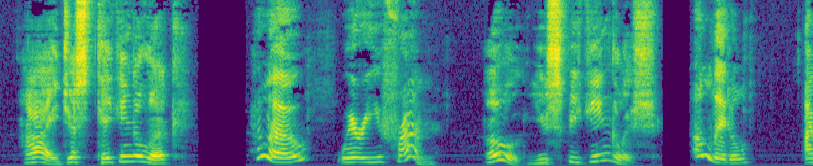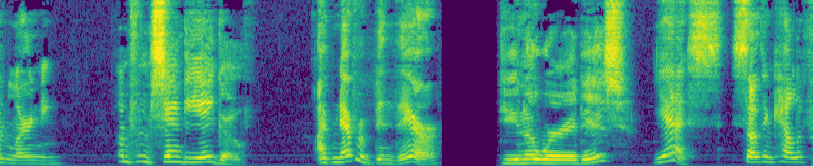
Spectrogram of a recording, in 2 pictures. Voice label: Natural Dialog Complete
